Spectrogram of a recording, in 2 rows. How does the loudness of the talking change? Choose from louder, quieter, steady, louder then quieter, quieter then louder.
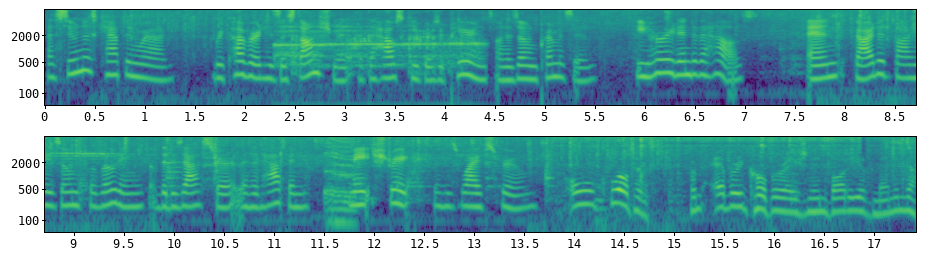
steady.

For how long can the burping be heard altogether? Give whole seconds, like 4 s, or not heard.
4 s.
